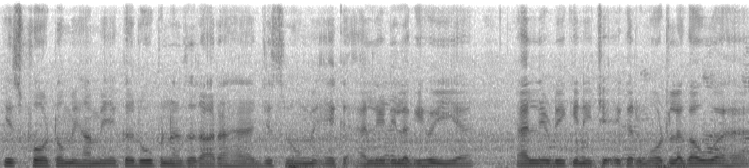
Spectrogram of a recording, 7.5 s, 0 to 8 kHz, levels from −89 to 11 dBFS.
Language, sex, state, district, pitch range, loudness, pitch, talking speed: Hindi, male, Punjab, Pathankot, 120-130 Hz, -18 LUFS, 125 Hz, 210 wpm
